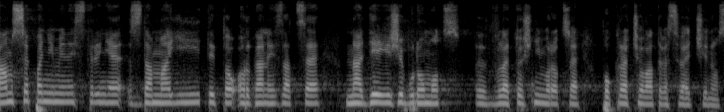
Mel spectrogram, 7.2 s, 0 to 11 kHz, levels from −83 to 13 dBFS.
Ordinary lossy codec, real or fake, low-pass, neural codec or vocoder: Opus, 16 kbps; fake; 9.9 kHz; vocoder, 24 kHz, 100 mel bands, Vocos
